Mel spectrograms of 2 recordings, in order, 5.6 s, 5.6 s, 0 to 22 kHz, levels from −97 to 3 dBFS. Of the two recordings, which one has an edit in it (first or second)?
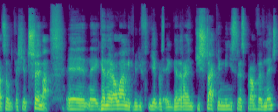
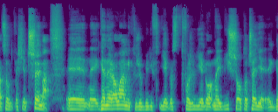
first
